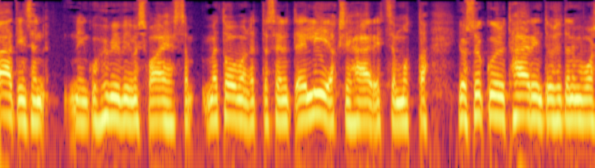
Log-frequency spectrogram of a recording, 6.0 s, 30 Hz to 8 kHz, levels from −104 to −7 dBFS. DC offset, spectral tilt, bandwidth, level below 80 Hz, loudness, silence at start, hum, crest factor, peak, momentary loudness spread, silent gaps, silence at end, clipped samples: under 0.1%; -6.5 dB/octave; 8 kHz; -48 dBFS; -12 LUFS; 0 s; none; 10 dB; 0 dBFS; 7 LU; none; 0 s; under 0.1%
